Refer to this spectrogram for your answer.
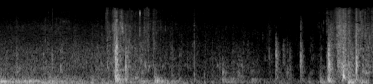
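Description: A 20-foot-long research boat moves across the water off Maui toward a humpback whale, with a low, steady rumble, splashing and sloshing, and a few sharper knocks and splashes against the hull; moderately loud, no voices.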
